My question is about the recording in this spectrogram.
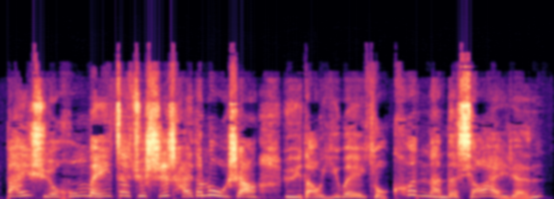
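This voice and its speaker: A woman's voice: high-pitched, animated, unhurried, a little mellow, dry recording. A woman storyteller reading a scripted fairy tale for children. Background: faint music.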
